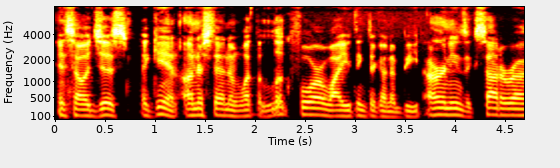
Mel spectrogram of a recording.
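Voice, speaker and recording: Fairly quick and fairly even in intonation, a man talks with an American accent in an ordinary speaking voice. The sound is dry and close, with no echo. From Detroit, Michigan, US. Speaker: stock market coach and options trader. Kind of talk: interview.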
